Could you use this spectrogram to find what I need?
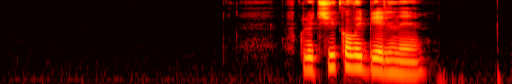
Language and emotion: Russian, neutral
